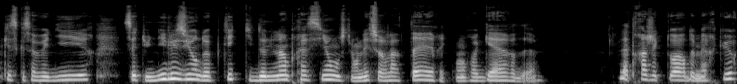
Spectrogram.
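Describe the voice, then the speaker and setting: Explaining astrology to viewers as a therapist would, a woman with a Brussels Belgian French accent speaks in a medium-pitched, slightly mellow voice. She keeps things playful and chatty, with colloquial asides and sound effects.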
